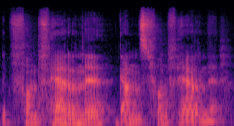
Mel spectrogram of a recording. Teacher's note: it is better to roll the R there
